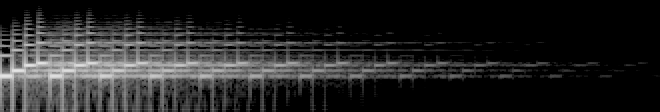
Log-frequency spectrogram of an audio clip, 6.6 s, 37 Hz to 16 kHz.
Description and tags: alert1 : (50% distortion)
Ascending synth jingle, usefull as an alert in your game or app.
alert, app, beep, beeps, bleeps, computer, design, game, game-sfx, gui, interface, jingle, menu, modern, musicall, notification, ui, up, warning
